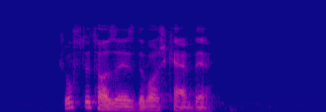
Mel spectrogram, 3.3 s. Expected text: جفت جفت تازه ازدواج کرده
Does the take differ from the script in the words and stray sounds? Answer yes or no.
yes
